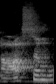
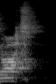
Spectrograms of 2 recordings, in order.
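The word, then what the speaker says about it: Asomugha: Oakland named uh namdi awesome what I think was uh pronounced like awesome awesome and I don't know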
